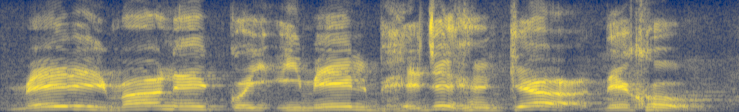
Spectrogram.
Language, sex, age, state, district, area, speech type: Urdu, male, 18-30, Uttar Pradesh, Gautam Buddha Nagar, urban, read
